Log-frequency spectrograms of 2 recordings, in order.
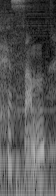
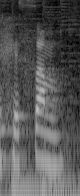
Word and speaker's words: hezzam: Bueno, se escribe es H e Z a m y creo que se pronuncia Gesam.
